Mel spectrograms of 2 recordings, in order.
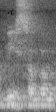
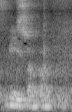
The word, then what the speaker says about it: Visoko: Queste piramidi si trovano a Visoko, non Visoko, come sento dire spesso, perché la S, questa si pronuncia S, Visoko.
